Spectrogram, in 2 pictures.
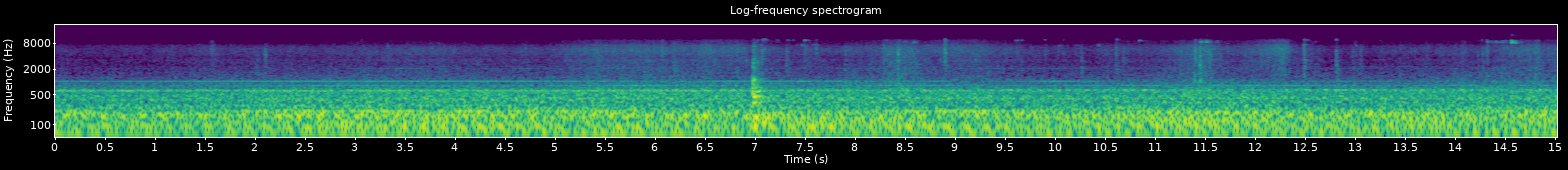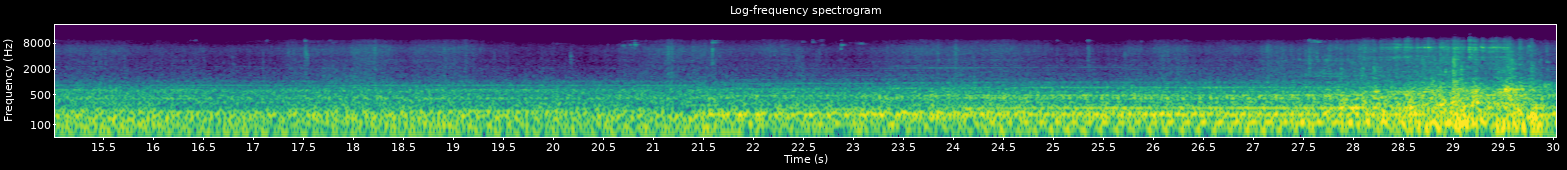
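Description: Trawl winch machinery lowering fishing gear: a steady mechanical rumble with a fine rapid pulse and a faint whine over it. There is a sharp clank about seven seconds in, a few light ticks after it, and the rumble grows louder near the end.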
